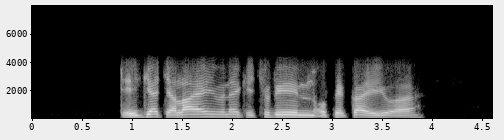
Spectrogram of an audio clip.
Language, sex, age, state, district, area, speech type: Santali, male, 30-45, Jharkhand, Pakur, rural, conversation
